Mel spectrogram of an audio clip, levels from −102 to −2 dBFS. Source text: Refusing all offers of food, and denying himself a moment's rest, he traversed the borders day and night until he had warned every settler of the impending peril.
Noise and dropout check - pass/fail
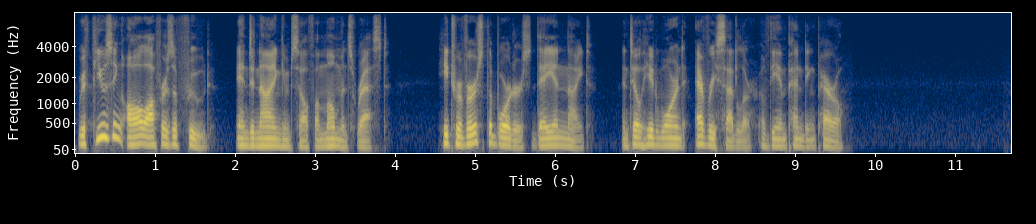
pass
